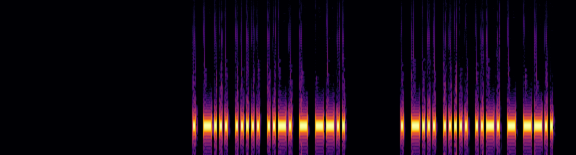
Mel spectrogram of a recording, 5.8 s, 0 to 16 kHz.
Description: Morse code, heard as a keyed tone, about 42 wpm, 700 Hz. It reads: EB5FTZ EB5FTZ
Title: DXCC-100 Call Signs - 6 Characters - Repeated 2x - 45wpm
